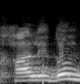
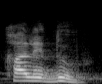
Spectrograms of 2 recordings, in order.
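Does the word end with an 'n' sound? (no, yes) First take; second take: yes; no. First: The word ends with a final n sound. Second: The word ends in a vowel without n. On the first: "loses its tanween" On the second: "The one dhamma of tanween is gone"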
